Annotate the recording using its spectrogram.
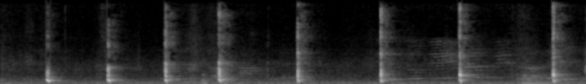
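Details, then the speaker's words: Eight short, light, evenly spaced voluntary fake coughs from a baby boy, made to get attention rather than from illness; he is teething, has recently had shots, and is fussy. "not really it's not really coughing just made coughs to get attention"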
